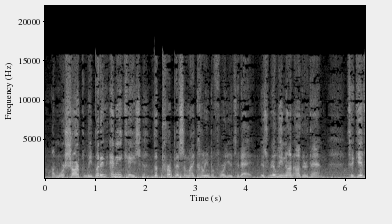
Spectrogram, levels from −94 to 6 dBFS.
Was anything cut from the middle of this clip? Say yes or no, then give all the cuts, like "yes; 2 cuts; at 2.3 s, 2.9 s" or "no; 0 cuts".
no; 0 cuts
